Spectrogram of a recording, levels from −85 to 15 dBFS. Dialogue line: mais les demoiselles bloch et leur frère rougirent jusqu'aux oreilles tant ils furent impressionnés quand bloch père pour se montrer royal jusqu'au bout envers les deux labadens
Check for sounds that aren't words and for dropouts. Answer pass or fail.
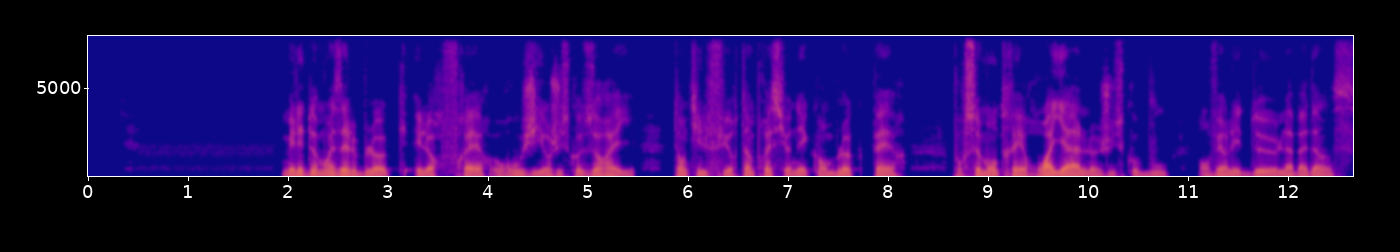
pass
